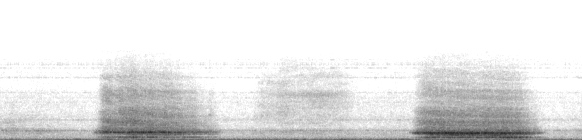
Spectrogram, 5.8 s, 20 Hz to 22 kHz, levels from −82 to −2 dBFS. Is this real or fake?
real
